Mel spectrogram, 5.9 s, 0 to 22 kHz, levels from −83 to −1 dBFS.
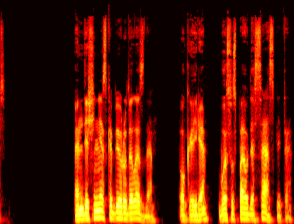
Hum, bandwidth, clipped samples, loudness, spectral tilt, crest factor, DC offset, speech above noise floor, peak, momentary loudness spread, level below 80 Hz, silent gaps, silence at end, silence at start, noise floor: none; 17.5 kHz; under 0.1%; -16 LUFS; -5.5 dB/octave; 16 dB; under 0.1%; 61 dB; 0 dBFS; 13 LU; -38 dBFS; none; 0.05 s; 0 s; -76 dBFS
